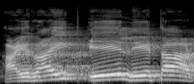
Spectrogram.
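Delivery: "I write a letter" very slow with the breath stopped on each hard t; strained stop-start "I write a letter"; breath-held local English. Shown as a demonstration. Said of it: "আমাদের দমটাকে আটকে একটু কষ্ট হচ্ছে বলতে".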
